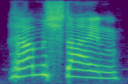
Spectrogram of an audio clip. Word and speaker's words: Rammstein: Rammstein. Rammstein? Rammstein. It means battering ram. Rammstein. You have the whole the R. ram. Rammstein. Rammstein. Yeah. Okay. Rammstein.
